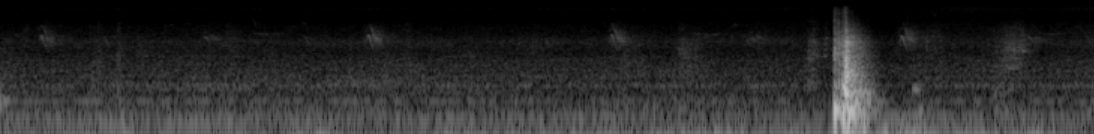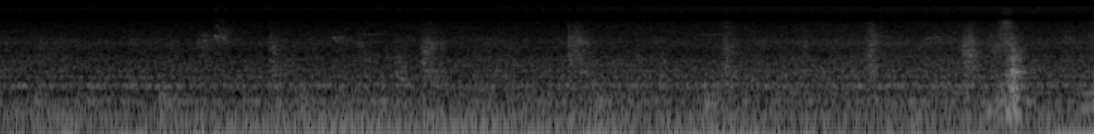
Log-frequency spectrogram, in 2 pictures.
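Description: Honeybees buzzing, with one sharp, loud knock about four seconds in and faint scattered clicks.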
